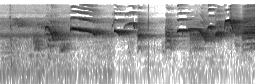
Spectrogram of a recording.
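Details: Several chopi blackbirds sing in bursts of whistled, downward-slurred notes with sharp metallic accents. Short quiet gaps fall between the loud phrases.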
